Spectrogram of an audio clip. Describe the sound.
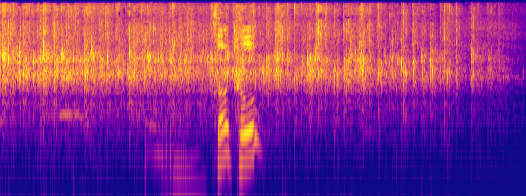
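Steady crowd applause fills the whole clip, a dense wash of clapping, while a voice briefly speaks over it midway.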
